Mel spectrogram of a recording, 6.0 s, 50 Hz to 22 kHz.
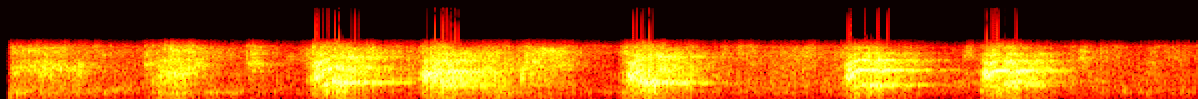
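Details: A 3-year-old corgi frapping gives a run of short, sharp barks and yips, irritating its 12-year-old dog brother and urging him to play.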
